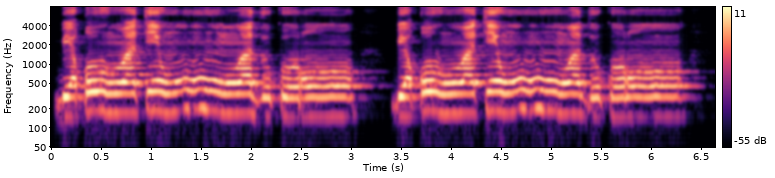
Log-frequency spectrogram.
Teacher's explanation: قاف کو واو کے ساتھ ملائیں گے، واو کو شدت کے ساتھ پڑھنا ہے، اور تا کو دوسرے واو کے ساتھ ملانا ہے، ٹھیک ہے.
